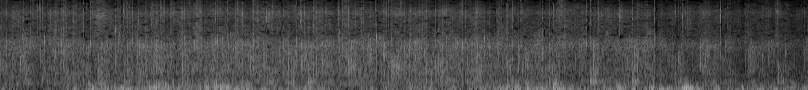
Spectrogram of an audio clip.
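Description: A group of people applauding, a dense patter of hand claps that holds steady and eases off a little near the end.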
